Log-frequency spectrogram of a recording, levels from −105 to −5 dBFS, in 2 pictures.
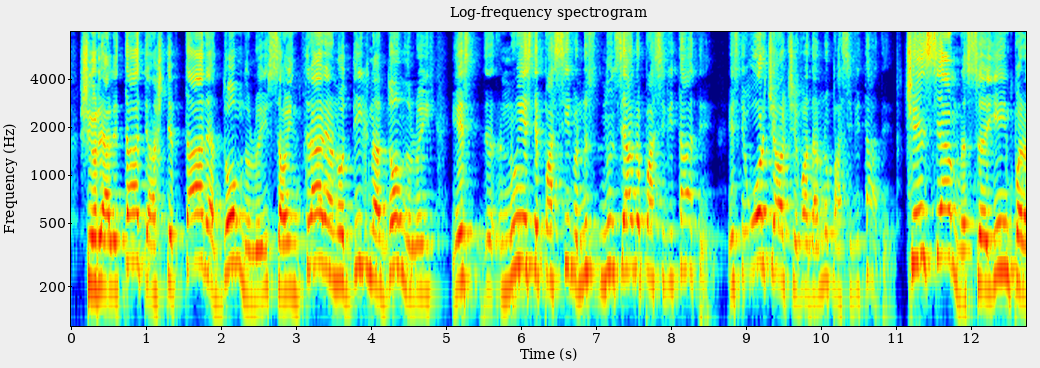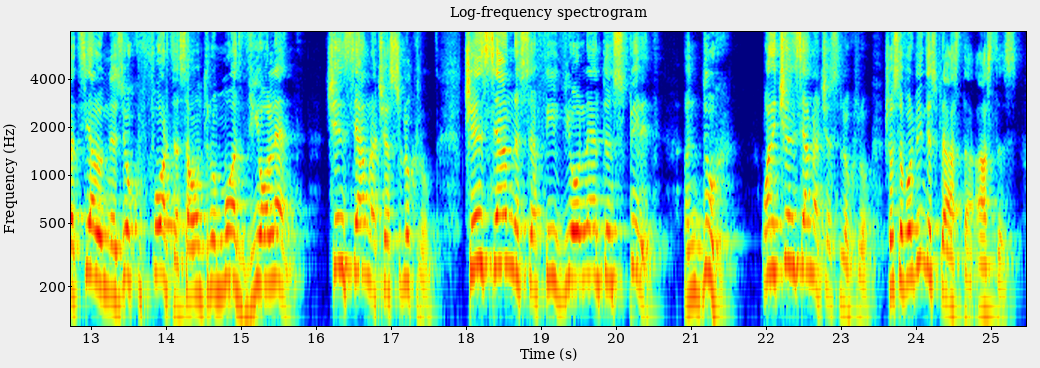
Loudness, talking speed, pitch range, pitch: -27 LUFS, 145 wpm, 195-260 Hz, 225 Hz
